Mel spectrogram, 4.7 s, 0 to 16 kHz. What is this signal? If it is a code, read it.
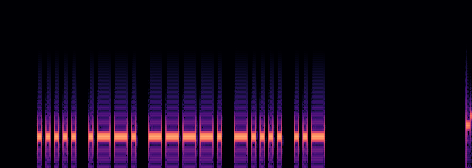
Morse code, heard as a keyed tone, about 29 wpm, 700 Hz. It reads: 5P96U
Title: Code Groups - 5 Letter:Numbers - 28wpm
